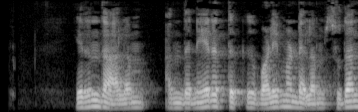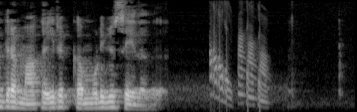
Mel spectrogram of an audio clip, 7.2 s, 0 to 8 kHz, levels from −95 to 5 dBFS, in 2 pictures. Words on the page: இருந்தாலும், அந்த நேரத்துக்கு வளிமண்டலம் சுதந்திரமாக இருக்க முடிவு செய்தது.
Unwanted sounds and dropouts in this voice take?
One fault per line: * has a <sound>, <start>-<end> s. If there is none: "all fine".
* has a chirp, 5.7-6.3 s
